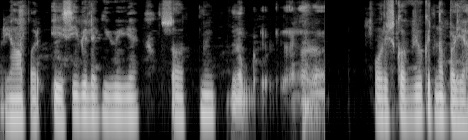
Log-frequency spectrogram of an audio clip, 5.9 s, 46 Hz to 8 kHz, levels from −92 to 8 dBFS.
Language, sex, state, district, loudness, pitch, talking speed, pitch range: Hindi, male, Uttar Pradesh, Jyotiba Phule Nagar, -20 LUFS, 115 Hz, 155 wpm, 110-120 Hz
